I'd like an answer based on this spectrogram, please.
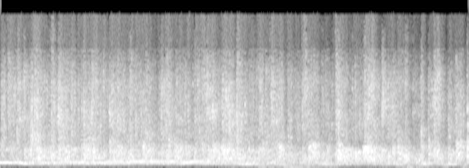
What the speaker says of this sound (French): c'est cette force de caractère-là que je voudrais qu'on applaudisse ce matin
